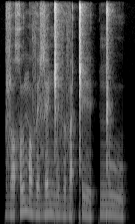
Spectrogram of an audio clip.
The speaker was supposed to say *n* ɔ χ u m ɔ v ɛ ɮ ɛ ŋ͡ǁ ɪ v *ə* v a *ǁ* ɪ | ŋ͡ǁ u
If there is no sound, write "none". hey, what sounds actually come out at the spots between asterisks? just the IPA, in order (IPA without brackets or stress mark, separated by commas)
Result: ɮ, ə, ǁ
